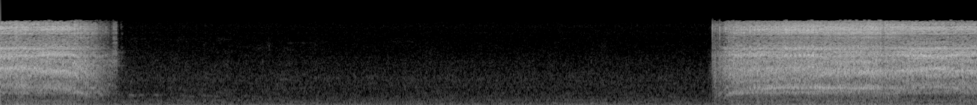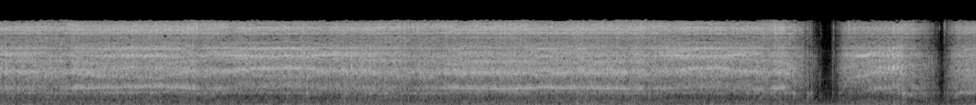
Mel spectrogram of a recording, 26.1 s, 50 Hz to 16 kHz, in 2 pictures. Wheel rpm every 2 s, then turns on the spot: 100, 0, 0, 0, 10, 150, 160, 160, 160, 160, 160, 140, 70.
none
